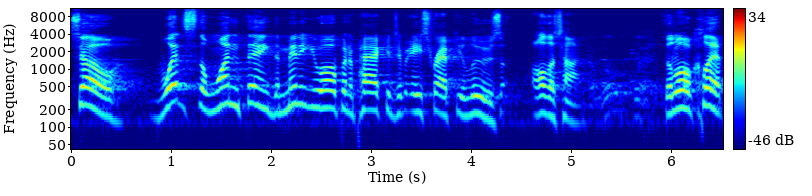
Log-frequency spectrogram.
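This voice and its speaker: With ordinary pitch variation, the talking proceeds at a fairly quick pace. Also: man. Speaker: firearms and emergency response instructor. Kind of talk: hands-on training class. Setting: classroom with students. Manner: loud; fast.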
